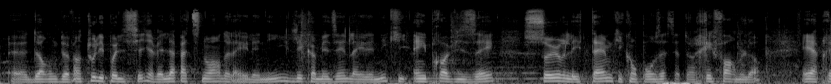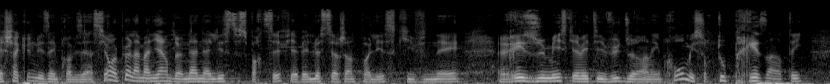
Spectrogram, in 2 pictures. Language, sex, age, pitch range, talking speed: French, male, 20-39, 120-140 Hz, 220 wpm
